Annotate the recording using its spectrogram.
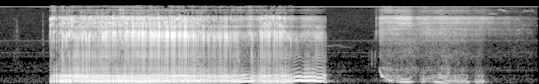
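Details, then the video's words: Gilbert, a French Bulldog, snoring while asleep with his eyes open indoors; a long rough, rumbling snore with a rattling low buzz, then a short pause and a second, weaker snore that fades out. "Gilbert breaks the WORLD RECORD of SNORING for French Bulldogs"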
